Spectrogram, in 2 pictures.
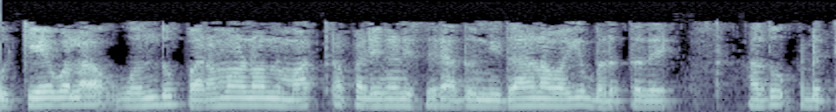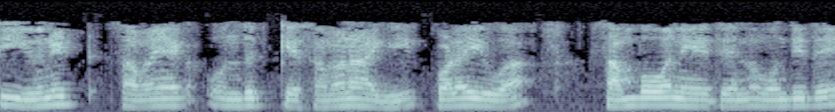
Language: Kannada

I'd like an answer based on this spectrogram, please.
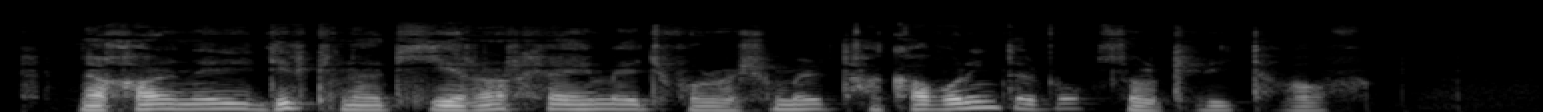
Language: Armenian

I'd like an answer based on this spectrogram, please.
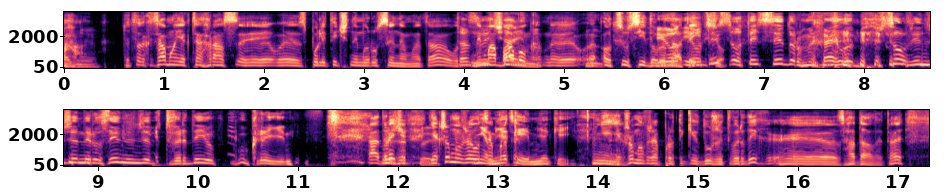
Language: Ukrainian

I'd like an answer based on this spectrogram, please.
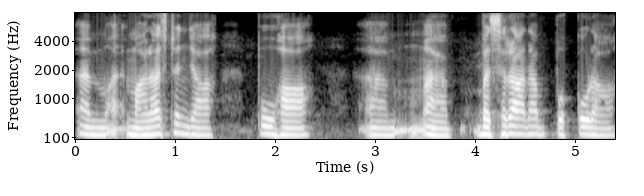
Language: Sindhi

